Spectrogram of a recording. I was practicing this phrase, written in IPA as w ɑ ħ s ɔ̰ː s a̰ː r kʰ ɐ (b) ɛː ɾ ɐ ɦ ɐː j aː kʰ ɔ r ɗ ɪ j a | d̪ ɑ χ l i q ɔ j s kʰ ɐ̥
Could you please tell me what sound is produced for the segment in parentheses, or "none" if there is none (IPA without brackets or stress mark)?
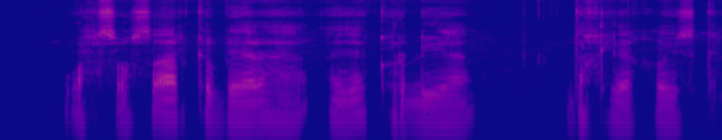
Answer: b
